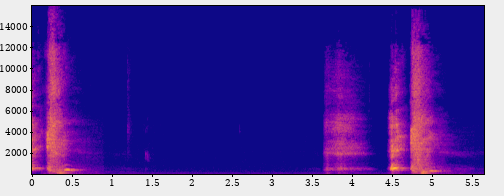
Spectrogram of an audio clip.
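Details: Part of a loud, big sneezing fit: three sharp explosive sneezes, one, a pause of about three seconds, then two close together, each preceded by a brief intake; sneezing.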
